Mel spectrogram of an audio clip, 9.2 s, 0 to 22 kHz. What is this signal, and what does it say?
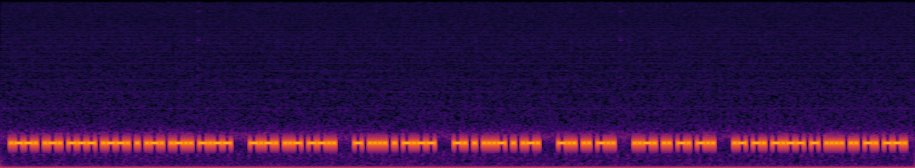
Morse code, heard as a keyed tone, about 48 wpm, 600 Hz. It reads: PROPERLY CUZ THEY NEVER DID FIND ANYTHING
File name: archived / CRSnet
